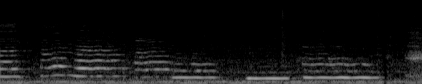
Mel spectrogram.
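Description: A woman humming a slow lullaby tune to settle a baby, a string of held notes that mostly step down in pitch, the last note held and cut off near the end.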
